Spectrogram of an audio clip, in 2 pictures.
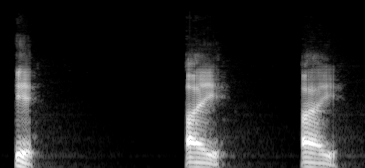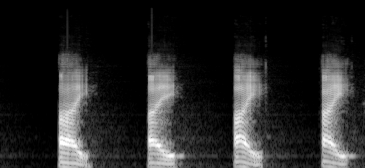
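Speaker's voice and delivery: "I" built from ah and ee, run together; blended diphthong. Shown as a demonstration. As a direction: repeat "I" as ah gliding into ee. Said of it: "that kind of blends into I".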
